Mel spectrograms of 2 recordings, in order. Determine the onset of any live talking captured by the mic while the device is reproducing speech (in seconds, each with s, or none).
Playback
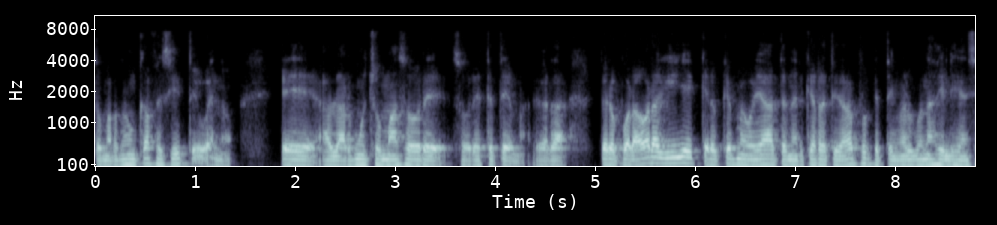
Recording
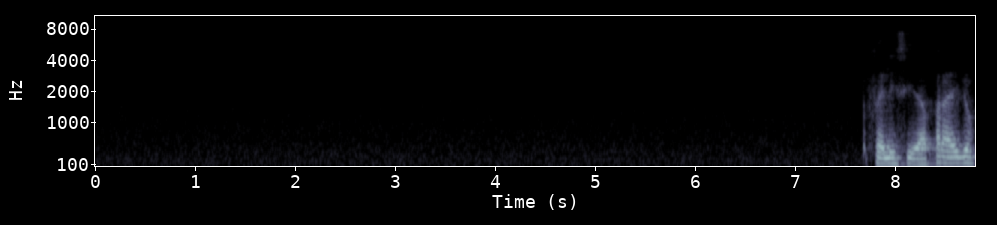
7.7 s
